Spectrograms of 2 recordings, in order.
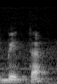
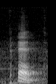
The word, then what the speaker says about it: pet: هنا نخلي بالنا من نطق حرف البي، بي بيت بيت، البي تملى بقك كده هوا وتطلعه كده مرة واحدة pet pet مش بيتا، pet حيوان أليف جمعها pets.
